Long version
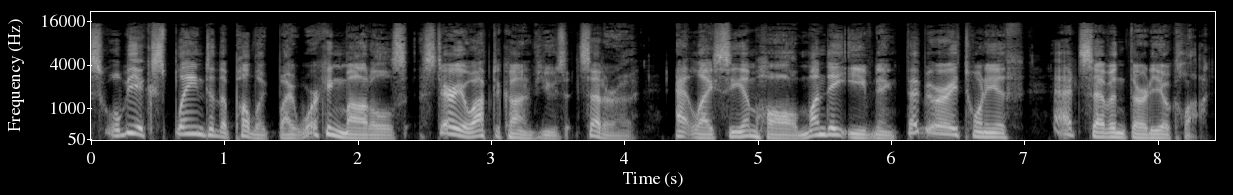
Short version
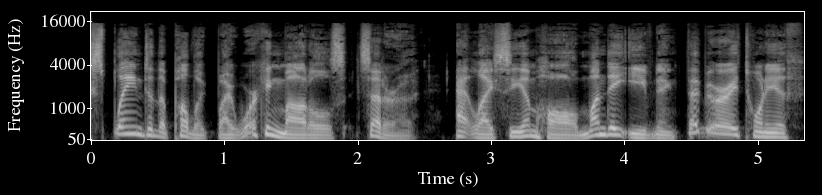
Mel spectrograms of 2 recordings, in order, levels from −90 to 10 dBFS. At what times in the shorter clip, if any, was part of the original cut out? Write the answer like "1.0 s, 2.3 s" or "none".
1.9 s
